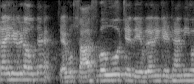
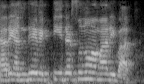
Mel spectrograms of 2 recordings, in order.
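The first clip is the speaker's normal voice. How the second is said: rude call; 4 semitones higher, 4 dB louder than usual. Shown as a demonstration. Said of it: "और हम उसको बोल रहे हैं".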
